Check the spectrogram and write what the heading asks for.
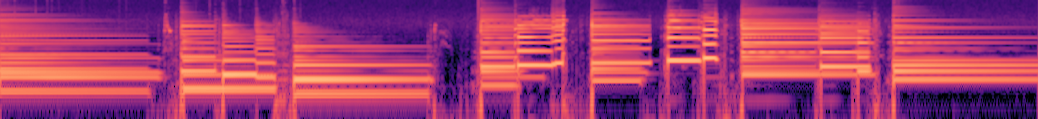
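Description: Instrumental background music: plucked-string notes and chords, each struck and left to ring and fade, in a slow phrase with short gaps between.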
